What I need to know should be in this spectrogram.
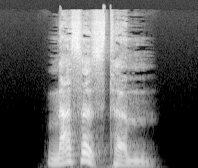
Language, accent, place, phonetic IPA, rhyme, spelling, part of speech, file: German, Germany, Berlin, [ˈnasəstəm], -asəstəm, nassestem, adjective, De-nassestem.ogg
- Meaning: strong dative masculine/neuter singular superlative degree of nass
